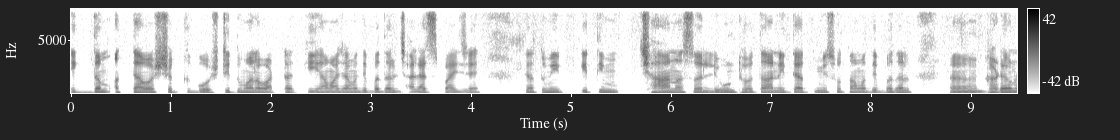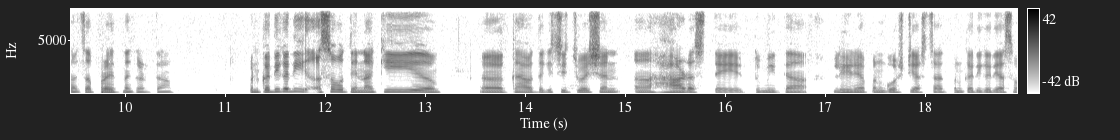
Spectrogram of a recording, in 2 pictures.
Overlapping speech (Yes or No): No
